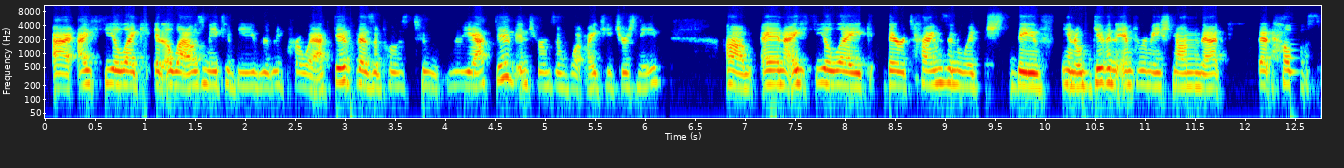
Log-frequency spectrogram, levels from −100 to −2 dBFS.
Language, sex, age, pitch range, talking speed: English, female, 20-39, 190-220 Hz, 190 wpm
